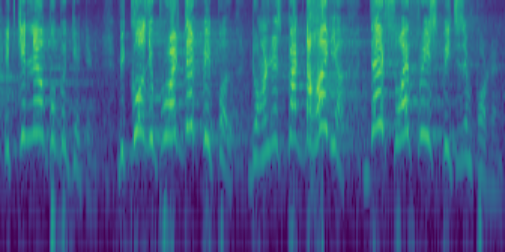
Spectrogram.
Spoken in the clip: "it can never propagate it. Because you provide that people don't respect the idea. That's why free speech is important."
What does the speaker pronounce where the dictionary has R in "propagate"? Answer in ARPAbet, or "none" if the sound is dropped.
none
